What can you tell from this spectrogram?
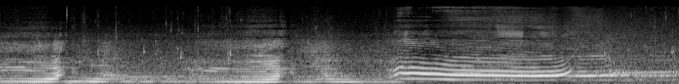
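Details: Baby humpback in Banderas Bay, Mexico: long tonal harmonic cries, a short one, a longer one, then a loud sustained call curving upward before fading, over a continuous low droning hum.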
